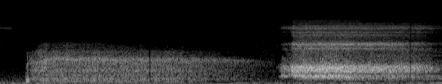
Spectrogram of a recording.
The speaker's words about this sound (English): Vader's sound was cut back to just that mechanical breathing, which is so effectively creepy.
